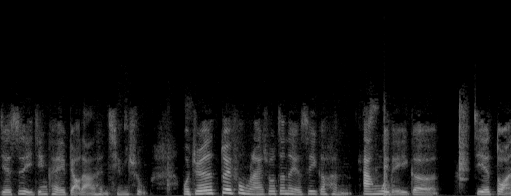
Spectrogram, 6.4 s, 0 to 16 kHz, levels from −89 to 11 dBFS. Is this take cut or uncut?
uncut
